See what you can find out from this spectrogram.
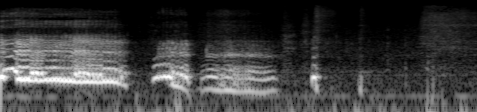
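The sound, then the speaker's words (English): A human voice imitates a Wookiee growl in a few rough, throaty bursts. The first is long and loud, and the later ones are shorter and quieter. “That's my one thing that I like. I like making Wookiee noises.”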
